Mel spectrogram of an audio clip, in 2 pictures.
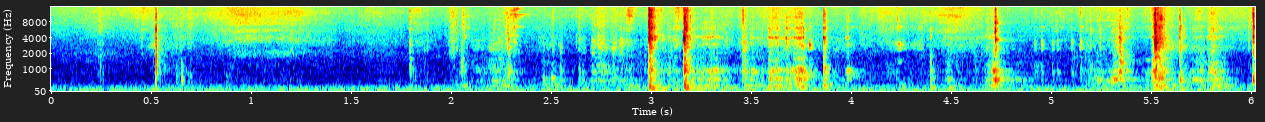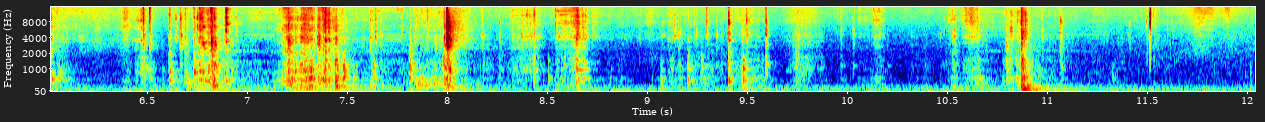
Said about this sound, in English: this is a self-tapping screw, so you just need to drive it through the bracket and cut the threads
